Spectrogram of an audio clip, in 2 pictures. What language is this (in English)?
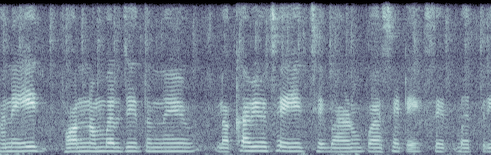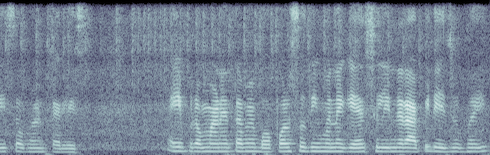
Gujarati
